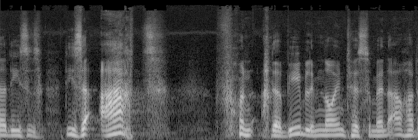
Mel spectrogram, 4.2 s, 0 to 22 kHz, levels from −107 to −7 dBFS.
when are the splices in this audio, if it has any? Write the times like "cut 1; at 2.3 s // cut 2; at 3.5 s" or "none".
cut 1; at 2.7 s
